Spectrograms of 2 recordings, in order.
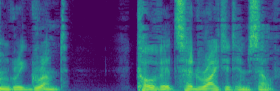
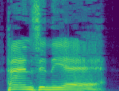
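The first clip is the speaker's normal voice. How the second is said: fierce Cockney; 8 semitones higher than usual. A narrator's reading. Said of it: "his accent suddenly broad Cockney".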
